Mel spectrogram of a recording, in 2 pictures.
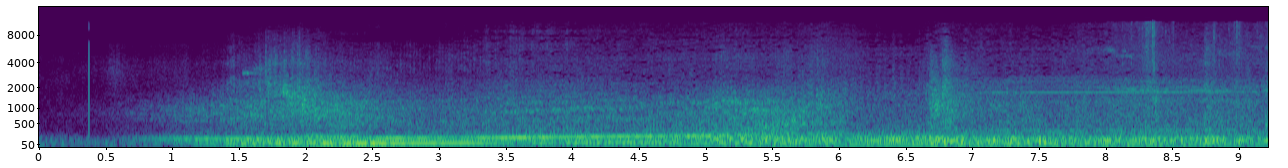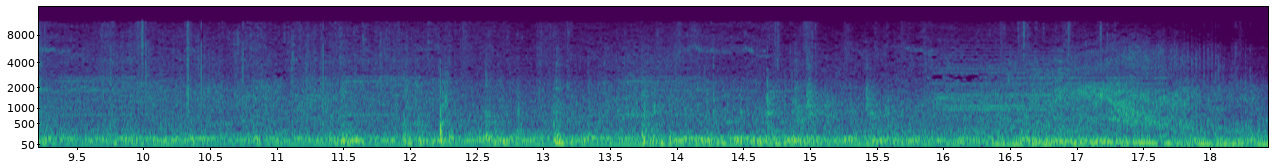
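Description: Jet engines of a large plane roar loudly overhead.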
